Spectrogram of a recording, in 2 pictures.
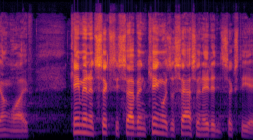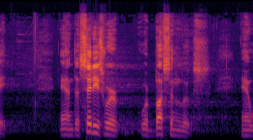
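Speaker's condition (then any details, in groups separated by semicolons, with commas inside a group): No condition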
